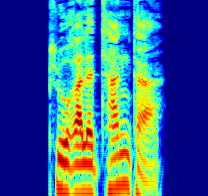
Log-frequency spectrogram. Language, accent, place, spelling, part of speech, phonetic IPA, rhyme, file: German, Germany, Berlin, Pluraletanta, noun, [pluʁaːləˈtanta], -anta, De-Pluraletanta.ogg
- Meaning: plural of Pluraletantum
